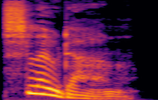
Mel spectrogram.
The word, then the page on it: slowdown: British English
